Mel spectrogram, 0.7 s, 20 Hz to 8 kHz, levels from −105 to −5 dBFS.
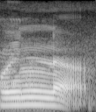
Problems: background conversations at intervals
